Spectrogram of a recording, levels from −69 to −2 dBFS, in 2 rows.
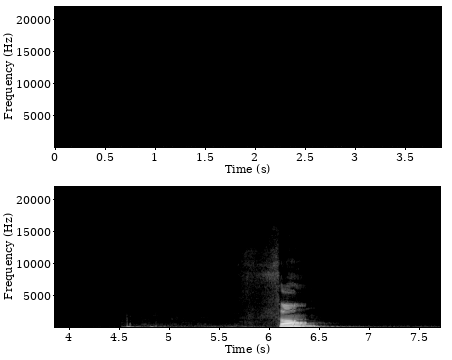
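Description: AAC frame loss with concealment hits twice: a 64 ms smeared, phasey patch at 1.94 s, then scattered dropouts from 6.23 to 6.46 s, longest run around 70 ms, where the decoder patches the gaps with guessed spectrum.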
